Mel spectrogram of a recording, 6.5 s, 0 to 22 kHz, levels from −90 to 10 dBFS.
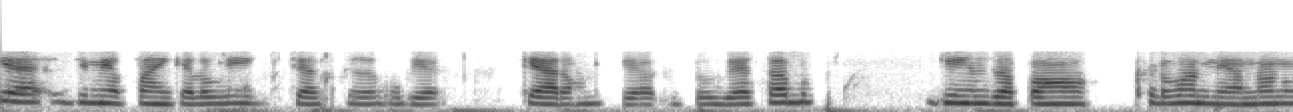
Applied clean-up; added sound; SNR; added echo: neural diffusion model UNIVERSE++.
